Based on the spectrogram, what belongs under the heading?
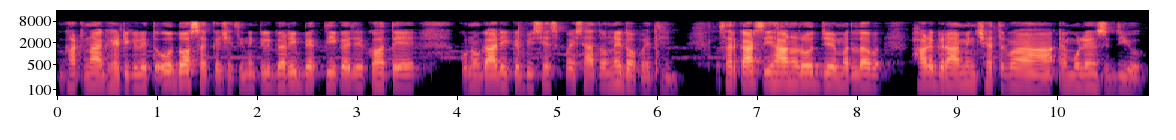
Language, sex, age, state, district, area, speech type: Maithili, male, 18-30, Bihar, Darbhanga, rural, spontaneous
